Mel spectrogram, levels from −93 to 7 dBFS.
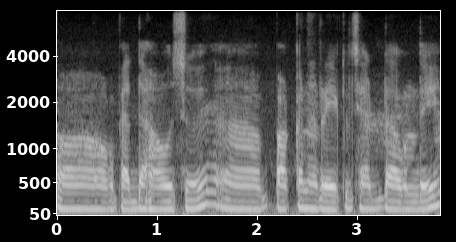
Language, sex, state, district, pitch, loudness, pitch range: Telugu, male, Andhra Pradesh, Manyam, 115 Hz, -17 LUFS, 110-125 Hz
